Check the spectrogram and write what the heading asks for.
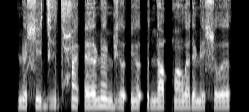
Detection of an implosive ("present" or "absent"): absent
